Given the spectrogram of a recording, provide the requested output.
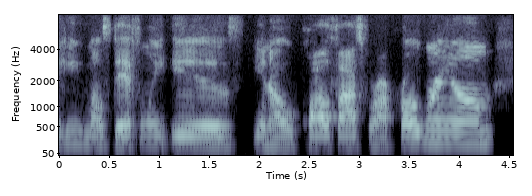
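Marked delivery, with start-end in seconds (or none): none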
